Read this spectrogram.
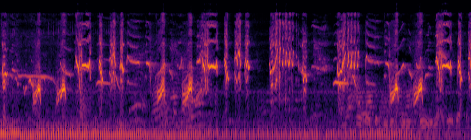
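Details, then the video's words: A white-rumped shama's provoking song: energetic run of descending whistled slurs, sharp chips and scratchy chatters, repeated in quick phrases over a faint low hum. "Suara KACER Buat EMOSI dan NGOTOT Kacer Lain | Pancingan Kacer Malas Bunyi."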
